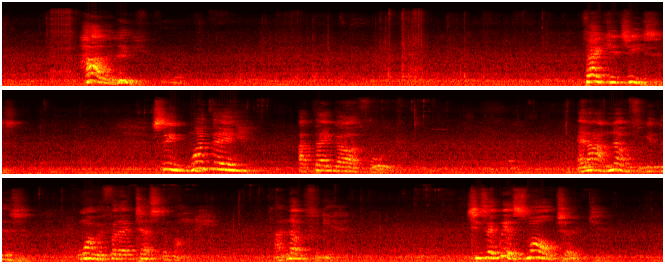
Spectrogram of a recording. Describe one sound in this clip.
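An elderly woman speaks in short, forceful bursts through a microphone and loudspeaker in an echoing room.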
